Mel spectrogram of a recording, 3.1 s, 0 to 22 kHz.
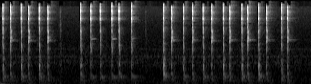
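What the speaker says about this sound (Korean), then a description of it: "클릭음 또 비교해볼까요? 지슈라2입니다." Rapid bursts of crisp, light clicks from the buttons of a Logitech G Pro X Superlight 2 wireless gaming mouse with optical switches, close and bright, grouped in fast runs separated by short pauses.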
